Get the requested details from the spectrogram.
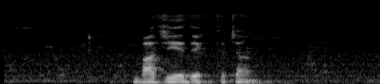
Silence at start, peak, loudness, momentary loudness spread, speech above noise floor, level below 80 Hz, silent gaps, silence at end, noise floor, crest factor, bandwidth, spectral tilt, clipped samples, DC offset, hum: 1.35 s; -10 dBFS; -26 LUFS; 13 LU; 31 dB; -46 dBFS; none; 1.1 s; -55 dBFS; 20 dB; 11.5 kHz; -7.5 dB/octave; under 0.1%; under 0.1%; none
